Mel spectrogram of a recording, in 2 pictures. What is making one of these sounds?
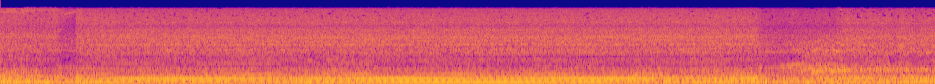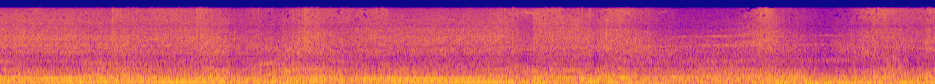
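A racing car engine roars at high revs.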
